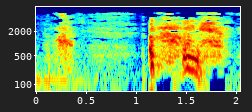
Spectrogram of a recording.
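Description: A harsh cough from someone who has been laughing bursts out after a brief quieter rasp, then trails into a rough, throaty clearing sound. No one speaks.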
